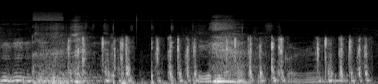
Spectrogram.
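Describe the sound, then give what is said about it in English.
Rapid clicking of a customer service agent typing up a caller's issue on a computer keyboard, fairly loud, in quick uneven bursts with brief pauses, over a faint murmur of background voices. “Well, just typing that up.”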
